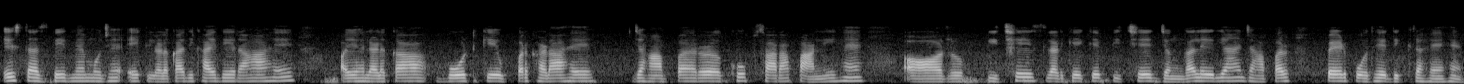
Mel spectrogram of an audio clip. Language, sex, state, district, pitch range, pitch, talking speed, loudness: Hindi, female, Jharkhand, Sahebganj, 145-155 Hz, 150 Hz, 165 wpm, -22 LUFS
